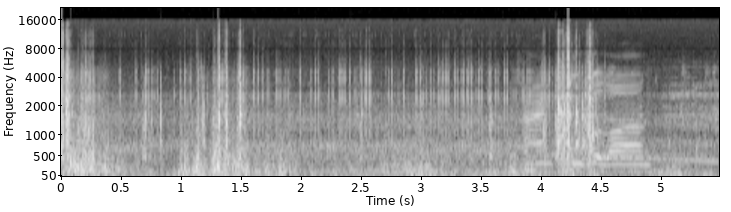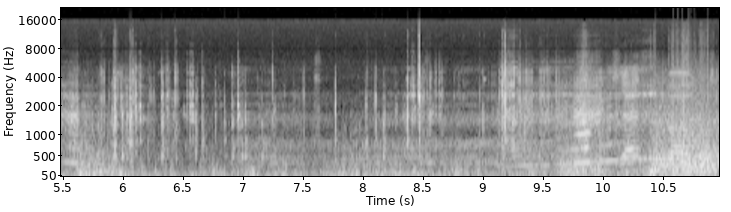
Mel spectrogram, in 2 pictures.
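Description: Wind and road noise on a moving camera's microphone while riding along a street. There are a few short knocks, and a brief tone falls in pitch about four seconds in.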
